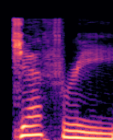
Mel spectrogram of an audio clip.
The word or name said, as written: geoffrey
